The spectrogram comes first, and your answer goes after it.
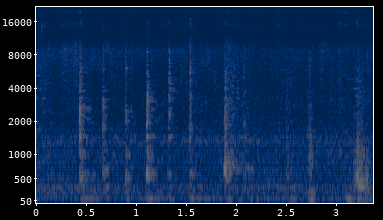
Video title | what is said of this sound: روتين ‼️ أول ظهور ليا بعد ما خلعت النقاب ‼️ بعد الفديو أضمنلك إنك هيكون عندك قوه تشجيع رهيبه ⁉️ | جميلة جدًا بتخبط كده من برّه ومقرمشة جدًا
